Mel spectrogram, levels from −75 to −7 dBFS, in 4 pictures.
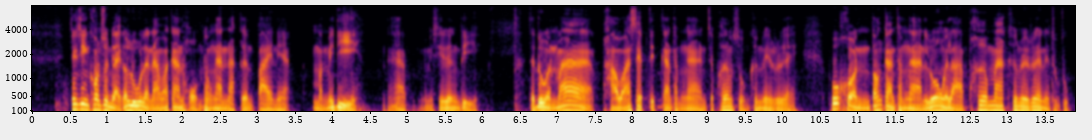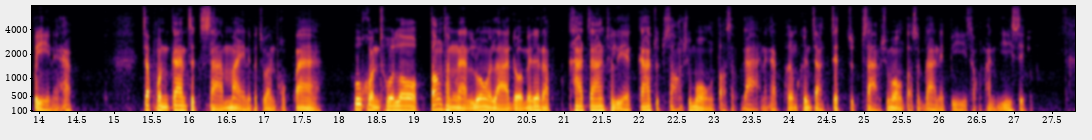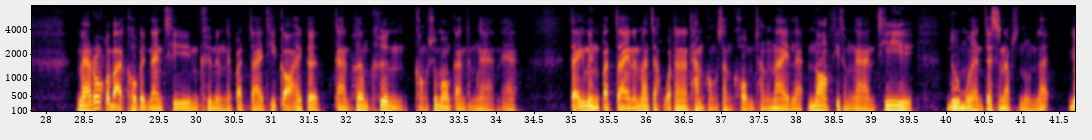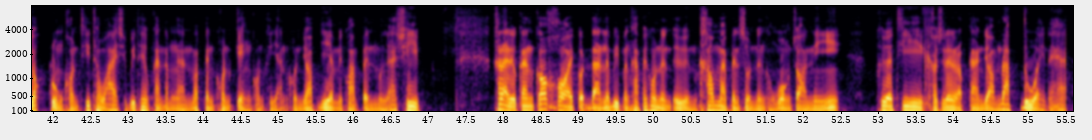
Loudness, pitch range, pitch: -17 LUFS, 75-110 Hz, 90 Hz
